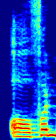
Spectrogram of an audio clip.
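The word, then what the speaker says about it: often: ऑफन में टी हमारा silent होता है, इसलिए हम लोग इसको ऑफ्टन नहीं पढ़ते हैं, बल्कि हम लोग इसको ऑफन पढ़ते हैं।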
